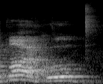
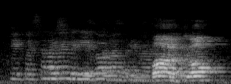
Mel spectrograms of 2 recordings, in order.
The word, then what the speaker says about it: porco: Prima avevo detto porco, porco, la O abbiamo detto che si legge sempre U in finale di parola.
